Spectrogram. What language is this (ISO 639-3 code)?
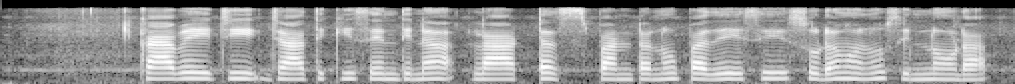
tel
